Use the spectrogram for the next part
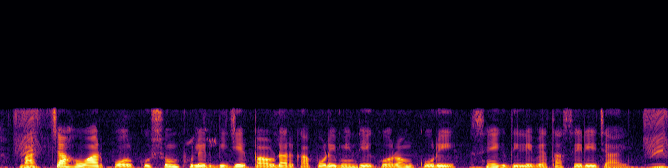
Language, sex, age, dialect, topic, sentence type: Bengali, female, 18-24, Western, agriculture, statement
